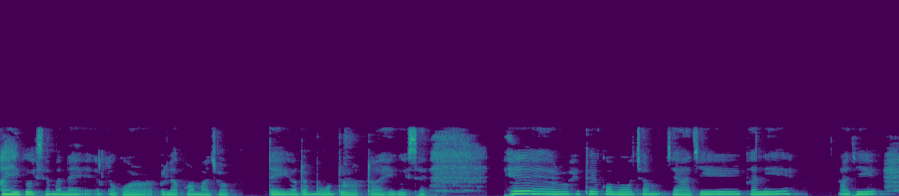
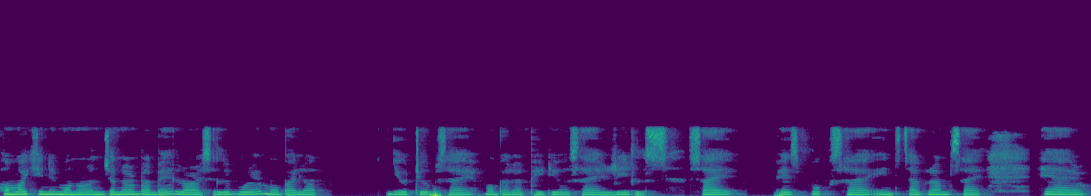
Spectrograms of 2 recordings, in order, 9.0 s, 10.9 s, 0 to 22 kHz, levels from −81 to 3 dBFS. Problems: low volume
